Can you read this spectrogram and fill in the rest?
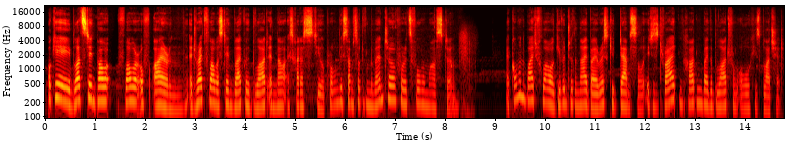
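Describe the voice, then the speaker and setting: A woman's voice: on the low side, moderate pace, darkish tone. A woman streamer giving live commentary on a video game and its lore. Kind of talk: live gameplay commentary with lore read aloud. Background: game music.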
